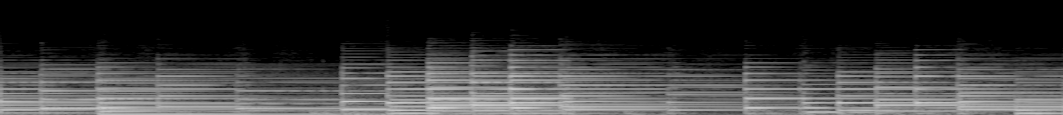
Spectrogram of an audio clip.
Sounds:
Music

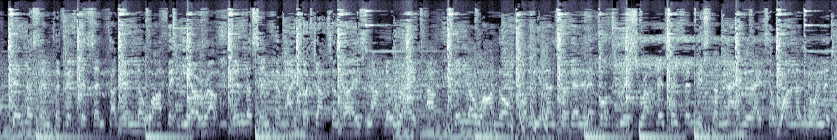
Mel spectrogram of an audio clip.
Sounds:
Music

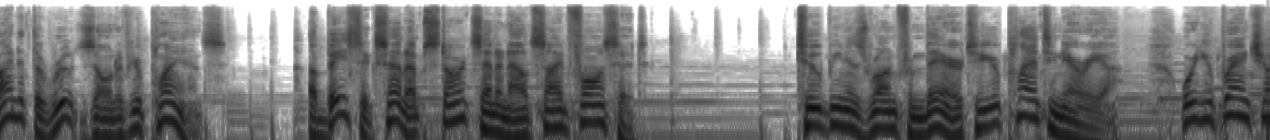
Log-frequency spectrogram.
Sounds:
Speech, Music

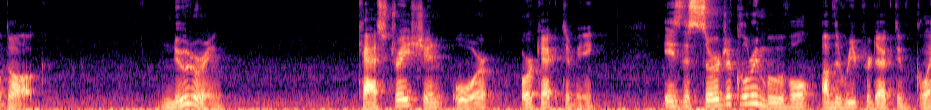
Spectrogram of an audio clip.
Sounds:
Speech

